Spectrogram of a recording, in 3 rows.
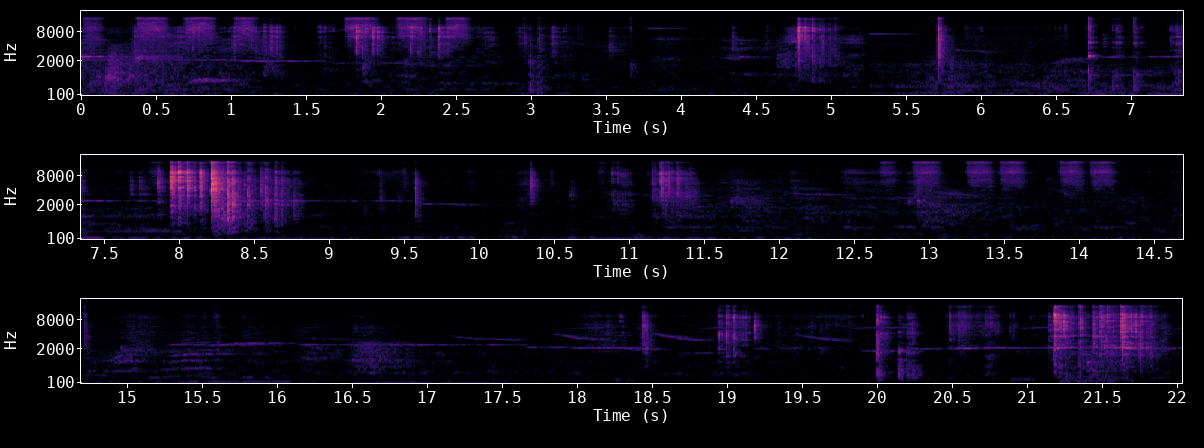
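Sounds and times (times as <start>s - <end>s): spray can hissing: 0.0s - 2.6s, 12.7s - 14.3s
metal cans clinking: 21.2s - 22.0s.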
